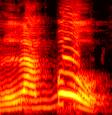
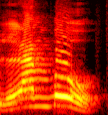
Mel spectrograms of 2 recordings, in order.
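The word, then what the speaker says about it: Lambeau: to my um pronunciation Lambo and then I learned it's a French word and it's spelled for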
